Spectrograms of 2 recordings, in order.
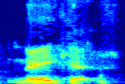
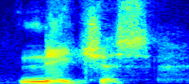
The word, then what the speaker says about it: Necas: They brought in Nate I always say this guy's name wrong. Necas, who's been So, here's Here's the Here's the key.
